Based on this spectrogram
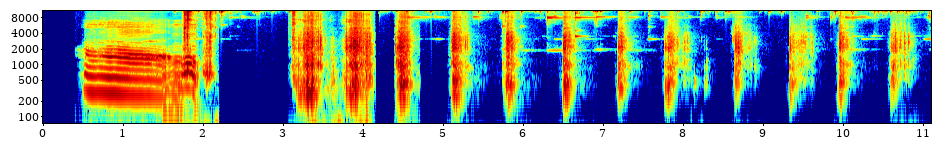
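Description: Loud, crunchy biting and chewing of a mouthful of food. A brief voiced hum comes first, then many sharp, irregular crunches follow one after another for several seconds.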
